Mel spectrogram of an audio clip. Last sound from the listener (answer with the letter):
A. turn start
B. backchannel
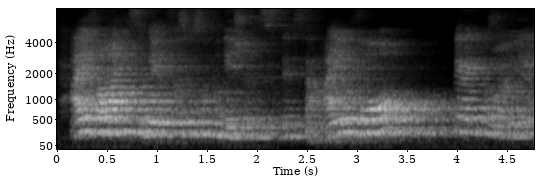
B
